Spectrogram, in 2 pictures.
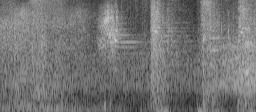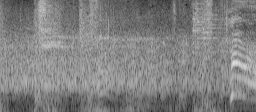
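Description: Swords clash with sharp metallic clangs.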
